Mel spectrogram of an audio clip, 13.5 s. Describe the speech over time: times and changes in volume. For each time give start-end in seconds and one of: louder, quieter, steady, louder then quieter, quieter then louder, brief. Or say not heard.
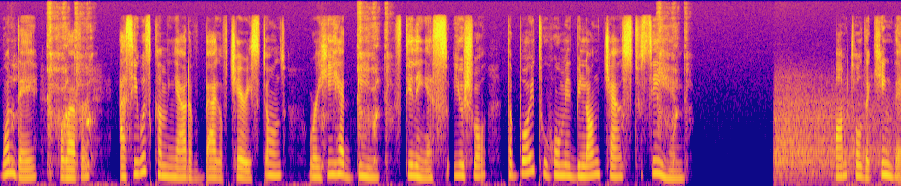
0.0-10.3 steady
12.5-13.4 brief.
